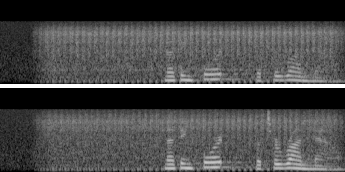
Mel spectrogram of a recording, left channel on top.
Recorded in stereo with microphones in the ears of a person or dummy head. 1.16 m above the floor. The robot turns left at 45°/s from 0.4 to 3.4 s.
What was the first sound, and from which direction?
A woman speaking, 10° right.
